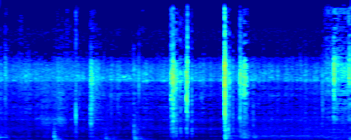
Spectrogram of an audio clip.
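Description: A few light, scattered clicks and knocks from a hand handling things at a small camper kitchen sink and reaching for its faucet lever.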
